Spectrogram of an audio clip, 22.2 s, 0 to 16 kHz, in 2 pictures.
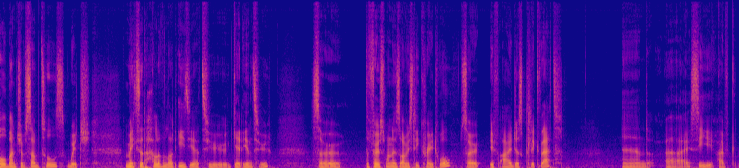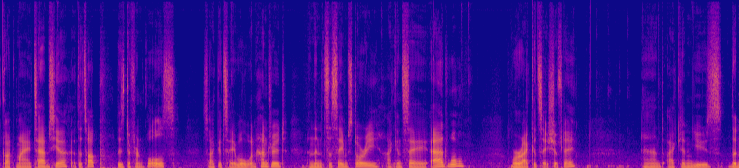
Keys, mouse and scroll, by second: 7.8 click, 10.6 click, 11.7-14.4 drag, 15.0-16.3 scroll up 1, 16.3 middle click, 17.9 click, 18.7 shift+middle click, 19.2-19.6 middle drag, 19.9 shift+middle click, 20.4 middle drag, 20.9-22.1 shift+right drag.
